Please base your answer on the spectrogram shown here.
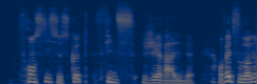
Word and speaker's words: Fitzgerald: Francis Scott Fitzgerald. En fait, il faut vraiment que je dise Fitzgerald. Faut que je sépare le Fitz et le Gérald.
